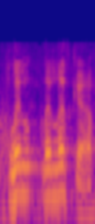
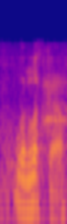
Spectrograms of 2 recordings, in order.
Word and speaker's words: Linlithgow: How do you say it? Linlithgow, yeah. I'll try to... thank you. Very handy to have a resident Englishman here to correct my Scots pronunciation. So, yeah, I get the accent's on the second syllable. Linlithgow, okay.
